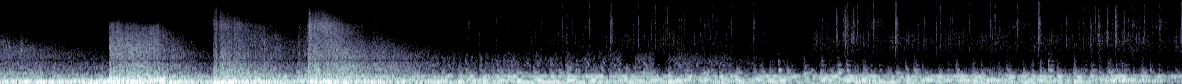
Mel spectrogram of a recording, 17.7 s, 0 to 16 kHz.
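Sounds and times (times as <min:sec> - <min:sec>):
loud explosions: 0:00.0 - 0:08.4
large fire roaring and crackling: 0:00.0 - 0:17.7.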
